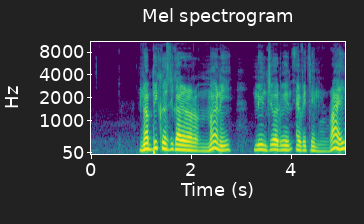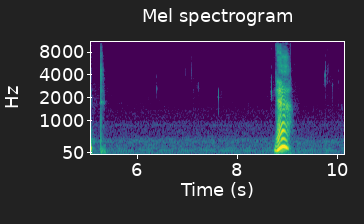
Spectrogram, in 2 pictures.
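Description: A young man speaks calmly into a close microphone, in short phrases with pauses.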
